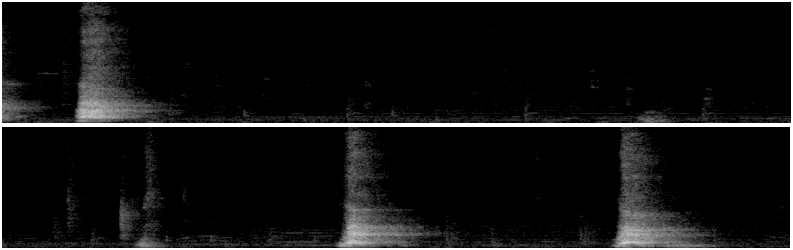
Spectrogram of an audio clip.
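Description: A dog barks sharply in an otherwise quiet room: one loud bark, a few soft yips, then two more loud barks spaced about a second and a half apart.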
